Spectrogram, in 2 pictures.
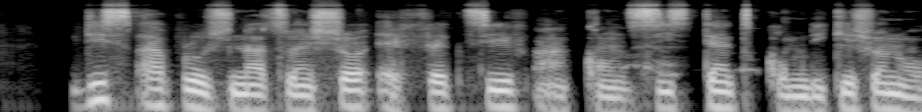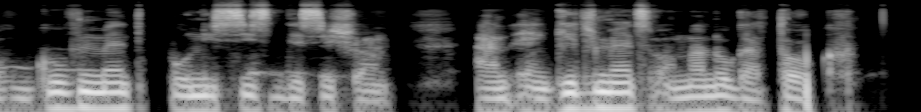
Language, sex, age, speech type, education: Nigerian Pidgin, male, 15-29, spontaneous, tertiary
